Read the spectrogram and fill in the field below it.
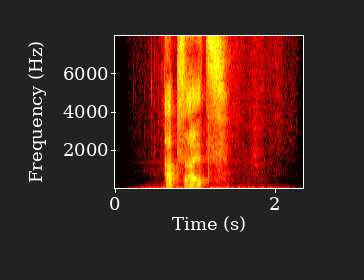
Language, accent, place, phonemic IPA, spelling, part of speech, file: German, Germany, Berlin, /ˈapˌzaɪ̯t͡s/, abseits, adverb / preposition, De-abseits.ogg
- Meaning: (adverb) apart, aside; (preposition) apart from; away from; off (of); out of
